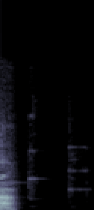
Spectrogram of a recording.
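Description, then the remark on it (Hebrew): A bell rings with one bright metallic strike, followed by two fainter, high tinkling chimes that quickly fade. No voices are present. “אתה שומע את הצלצול?”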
